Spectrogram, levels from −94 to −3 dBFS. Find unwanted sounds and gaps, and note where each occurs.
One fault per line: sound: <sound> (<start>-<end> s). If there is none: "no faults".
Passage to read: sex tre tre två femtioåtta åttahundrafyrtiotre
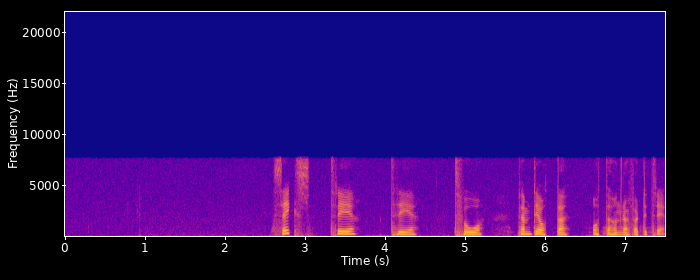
no faults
